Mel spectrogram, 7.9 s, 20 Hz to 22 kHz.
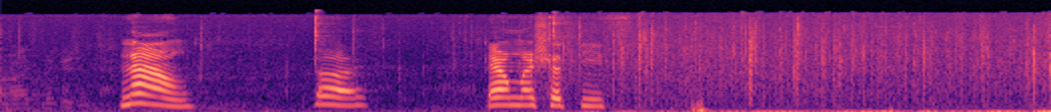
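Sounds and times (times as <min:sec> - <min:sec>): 
speech: 0:00.9 - 0:01.6, 0:02.4 - 0:02.8, 0:03.6 - 0:04.8
steady rain pattering across a surface: 0:03.8 - 0:07.8.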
